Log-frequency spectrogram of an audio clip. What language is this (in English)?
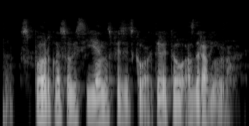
Czech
